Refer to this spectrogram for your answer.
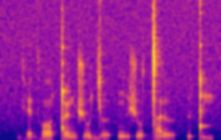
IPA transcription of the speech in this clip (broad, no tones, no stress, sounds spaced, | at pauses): ɡʱ ɛ dʱ ɔ ǃ œ n d͡ʒ o ɟ ɤ | ŋ ɯ ʃ o ɡ͡ǀ a ɾ ɤ | ɯ ǃ i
